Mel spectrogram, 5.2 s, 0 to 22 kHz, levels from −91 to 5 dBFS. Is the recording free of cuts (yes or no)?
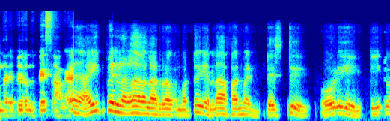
no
